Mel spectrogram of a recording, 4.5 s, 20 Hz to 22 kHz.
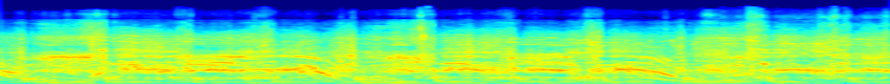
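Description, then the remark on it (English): A large protest crowd in Ireland on May 2nd chants and shouts continuously, including "shame on you", "no vaccine passports" and "end the lockdown", many voices blending into a loud, dense roar with rising and falling yelled phrases throughout. “Ireland, May 2nd, protests and shouts of shame on you. They were also chanting no vaccine passports and end the lockdown.”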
